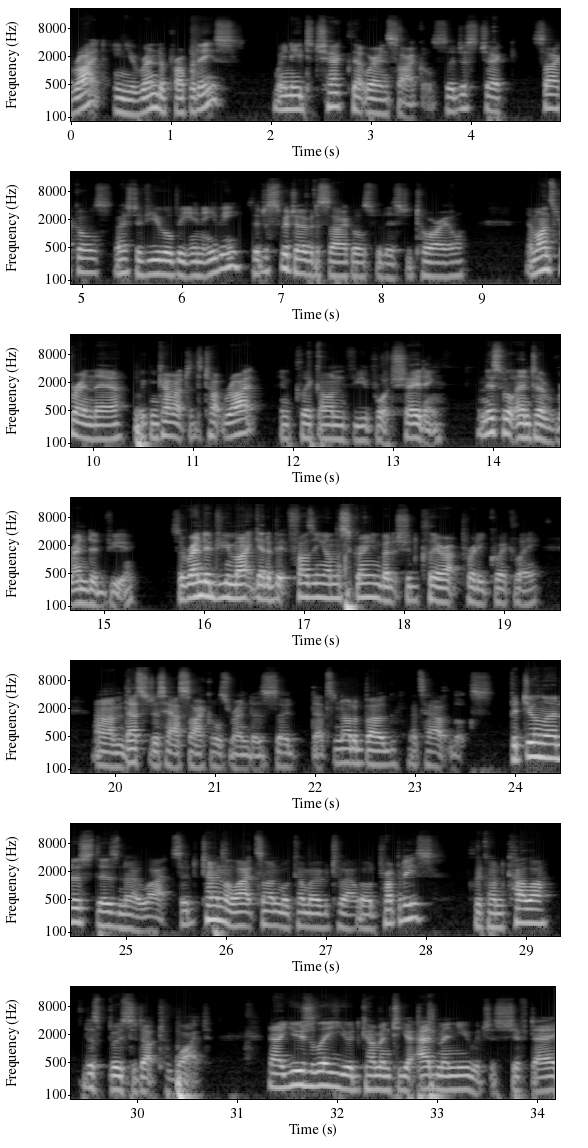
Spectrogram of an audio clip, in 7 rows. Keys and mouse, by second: 4.0-7.3 drag, 13.0 click, 32.7 shift+a.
